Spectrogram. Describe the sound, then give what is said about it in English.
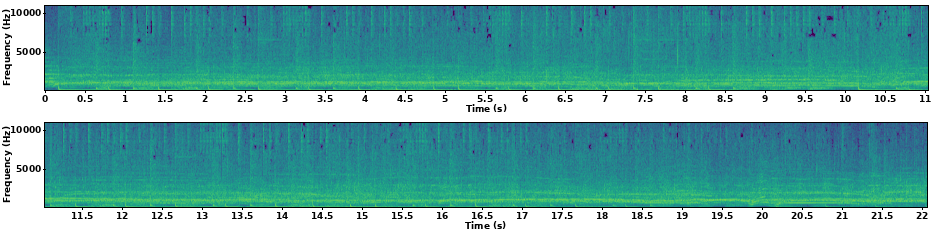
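Loud, sustained cheering and applause from a studio audience greeting a guest on a talk show, a dense wall of clapping and whooping crowd voices that holds steady throughout. “This is so lovely. I didn't know the audience was going to go so crazy.”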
